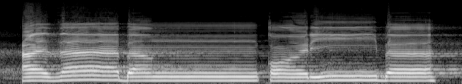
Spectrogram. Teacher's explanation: Huruf ba tanwin ya. Tanwin bertemu dengan huruf qa, maka didengungkan dan disamarkan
